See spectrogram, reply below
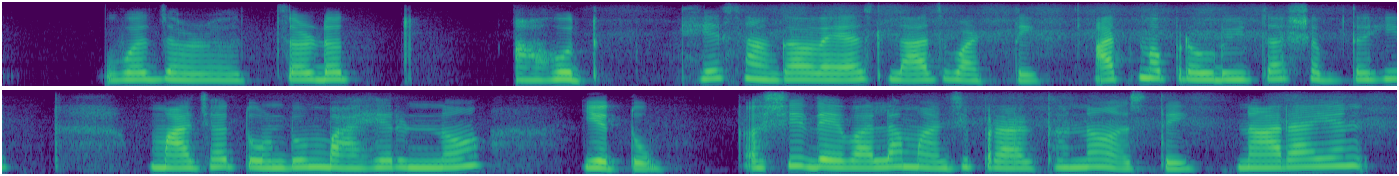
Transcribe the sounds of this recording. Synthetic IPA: ʋəd͡zəɭt͡səɽət̪̚ | aɦot̪ | hesãŋɡaʋjaslad͡zʋaʈt̪eat̪məpɾəʋɽit͡saɕəb̚d̪ʱəɦiː | mad͡ʑʱjat̪oɳɖuːnbaɦeɾnə | jet̪o | əɕiːd̪eʋalamad͡ʑʱiːpɾaɾt̪ʰənaəst̪e | naɾajən

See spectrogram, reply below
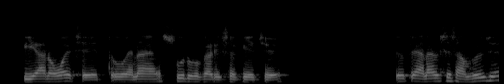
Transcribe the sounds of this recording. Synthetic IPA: pijanɦoːet͡ʃʰet̪oɛːnãsuːɾʋəɡʱaːɽiʃəket͡ɕʰe | t̪eot̪ẽanãʋɪʃesãmbʱəɭjũt͡ʃʰe

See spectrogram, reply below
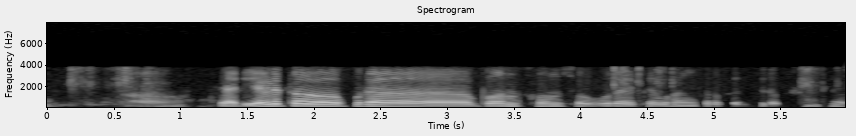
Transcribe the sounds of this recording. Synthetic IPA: ɔ̰ | t͡ʃaɾialet̪ɔpuɾa | bɔnsɔnsɔpuɾaet̪ʰebʱɔjɔŋkɔɾɔkɔɾit͡ʃʰiɾɔkʰɔt͡ʃʰɔnt̪iɔ

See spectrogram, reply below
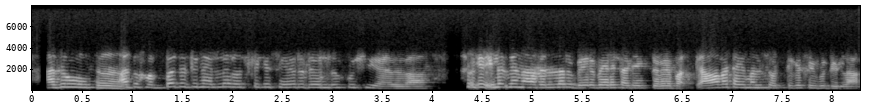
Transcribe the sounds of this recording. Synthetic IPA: ɐd̪uɐd̪uɦɐbːɐd̪ɐd̪inɐɛlːɐɾot̪ːiɡe̞se̞ːɾud̪eːnd̪ukʰuʂijɐlʋa | ilːɐd̪enaːʋɛlːɐɾubeːɾebeːɾek̪ɐɽejɐt̪ːiːʋebɐjaːʋɐʈɐjmɐlːisoʈ̪ːiɡe̞siɡuːd̪ilːɐ

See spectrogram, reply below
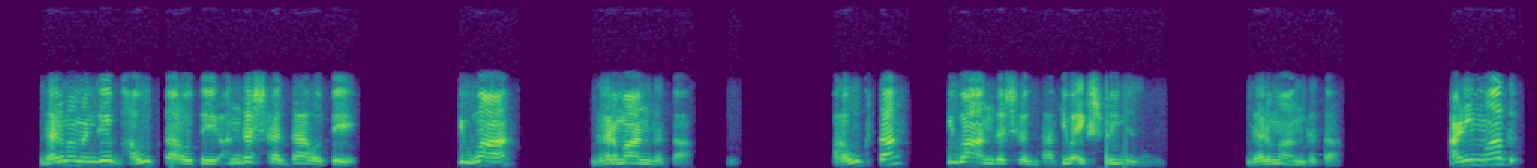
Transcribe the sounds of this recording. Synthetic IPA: d̪ʱəɾməm̤əɳd͡zebʱaʋuk̚t̪aɦot̪eʔənd̪ʱəɕɾəd̪ʱːaɦot̪e | kĩw̃ʋa | d̪ʱəɾmaənd̪ʱət̪a̰ | bʱaʋukt̪a | kĩw̃ʋaʔənd̪ʱəɕɾəd̪ʱːakĩʋaeksʈɾiːnid͡zəm | d̪ʱəɾməənd̪ʱət̪a̰ | aɽ̃iməɡ

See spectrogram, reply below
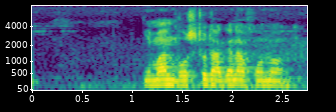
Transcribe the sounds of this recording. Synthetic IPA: imanbost̪ut̪ʰakenafonɔn

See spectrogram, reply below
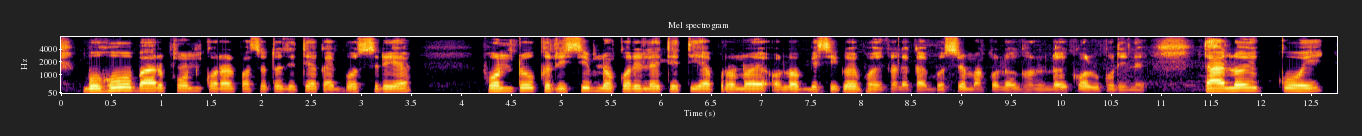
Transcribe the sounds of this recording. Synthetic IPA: boɦubaɹpʰonkɔɹaɹpasɔt̪ɔzetijakajbɔsɾie | pʰontʊkɹisibnɔkoɹilɛt̪etijapɾɔnɔjʔɔ̰lɔp̚besikojbʱɔjkʰalɛkajbɔsɹimakɔlɔjɡʱɔɹɔlojkɔlkoɹilɛ̰talojkoj

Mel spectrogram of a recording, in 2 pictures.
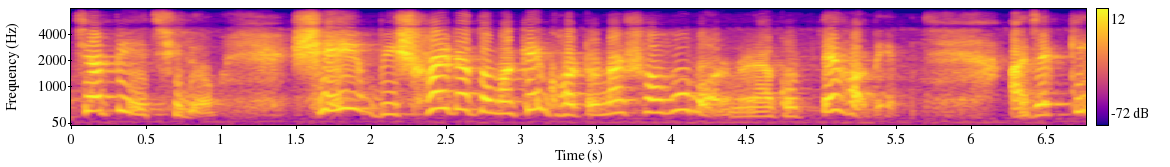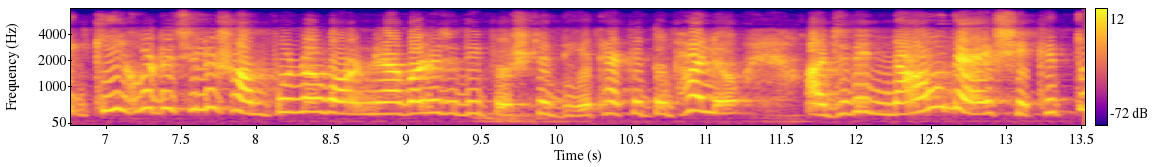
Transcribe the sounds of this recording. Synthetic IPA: t͡ɕapeet͡ɕʰilo̰ʃejbiʃɔeʈat̪omakeɡʱɔʈonaʃɔɦobɔɾnonakoɾt̪eɦɔbe | ad͡ʑakikiɡʱɔʈet͡ɕʰiloʃɔmpuɾnobɔɾononaɡoled͡ʑod̪ipɾosned̪iet̪ʰaket̪obʱaloaɾd͡ʑod̪inaod̪ɛeʃekʰet̪ːɾ

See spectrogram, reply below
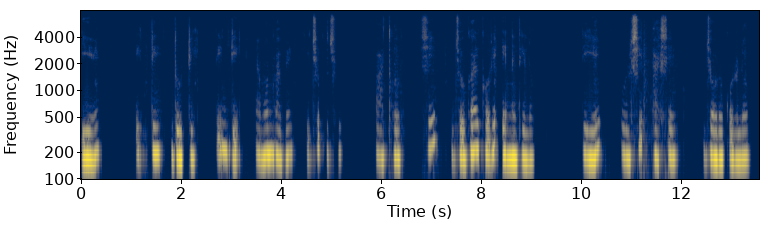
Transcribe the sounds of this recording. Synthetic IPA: ɖie | ekʈid̪uʈi | t̪inʈḭ | ɛmonbʱabekit͡ɕʰukit͡ɕʰu | pat̪ʰoɾ | ʃe | d͡ʑoɡaɾkoɾeʔened̪ʱilo | ɖie | ulʃiɾbʱaʃe | d͡ʑɔɽokoɾlo

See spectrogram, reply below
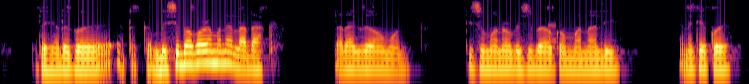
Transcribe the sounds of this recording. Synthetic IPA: ɔtakʰinatukɔjɛ̰takabesibakɔɹɛmanɛladak | la̰dakzabɔmɔn | kisumanɔɹbes̬ibajɔkɔmːanali | ɛ̰nɛkɛkɔj

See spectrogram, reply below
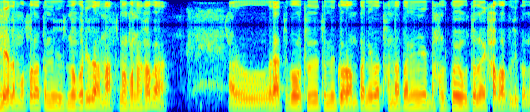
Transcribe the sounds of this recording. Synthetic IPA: ɦɛlamɔsɔlatumijuznɔkoɹibamasmakʰɔnakʰabaː | ɹuɹatipautʰuzɛtumiɡɔɹɔmpanibatʰanapanibʱalkojutɔlajkʰababulikɔla

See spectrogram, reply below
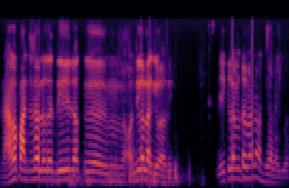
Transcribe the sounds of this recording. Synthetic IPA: namɔpant͡ʃɔsɔlɔɡad̪ulɔkɔ̰d̪ʱikɔlaɡibɔɾi | d̪ujkilomiʈɔɾmaneɔd̪ʱikɔlaɡibɔ

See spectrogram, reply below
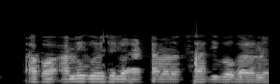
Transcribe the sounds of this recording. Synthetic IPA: a̰kʰɔʔa̰miɡoet͡ɕʰiluɛk̚ʈamanud͡ʒsʰad̪ibɔkaɾɔne

